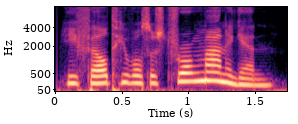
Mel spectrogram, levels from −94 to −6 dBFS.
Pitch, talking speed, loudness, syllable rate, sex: 220 Hz, 275 wpm, -15 LUFS, 5.6 syllables/s, female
